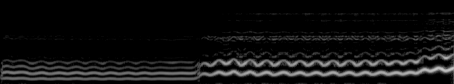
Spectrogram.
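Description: Throughout, the treble sounds gritty and metallic with nothing above 11.8 kHz, likely HE-AAC compression rebuilding the top from copied lower bands, which fits a very low bitrate near 16 kbps.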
